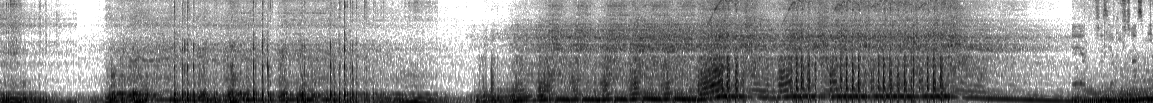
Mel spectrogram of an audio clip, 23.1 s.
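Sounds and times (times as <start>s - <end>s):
car engines revving: 0.0s - 23.0s
sharp exhaust pops: 2.5s - 7.7s, 14.2s - 15.0s, 15.6s - 19.2s.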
